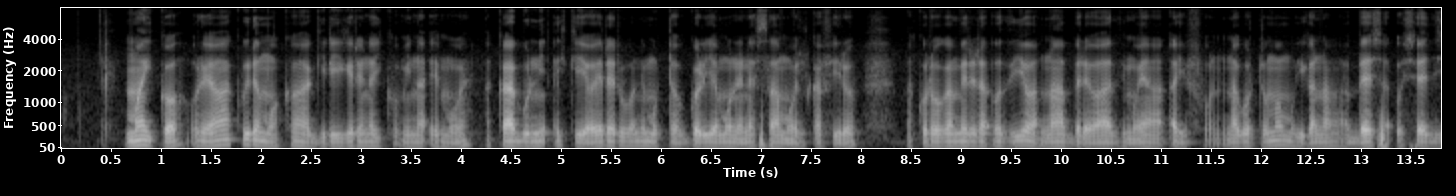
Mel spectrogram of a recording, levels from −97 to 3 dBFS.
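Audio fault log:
throughout, resampler restarted on every block: each 100 ms block was converted from 48 kHz to 16 kHz in isolation, leaving edge errors heard as steady 10 Hz ticks under the speech.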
